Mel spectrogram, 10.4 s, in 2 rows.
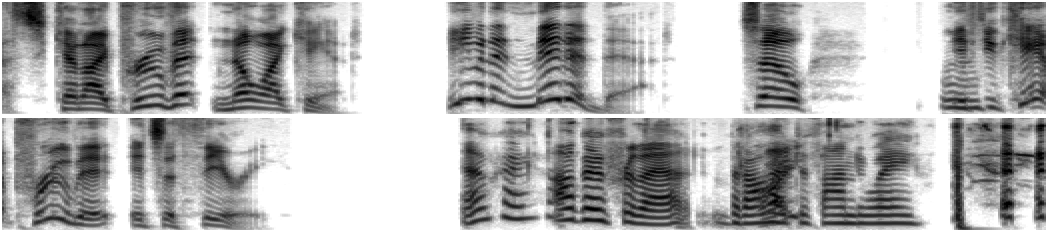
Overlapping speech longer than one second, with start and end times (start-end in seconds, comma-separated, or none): none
